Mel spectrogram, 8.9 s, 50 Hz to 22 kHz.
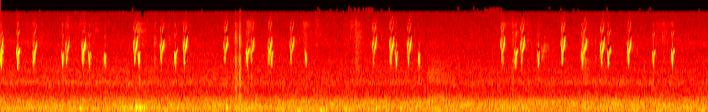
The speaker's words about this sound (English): Stop. Recording bird 306.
